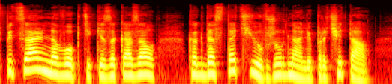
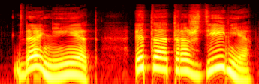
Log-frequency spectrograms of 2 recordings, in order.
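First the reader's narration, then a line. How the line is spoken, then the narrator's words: Sad, smiling. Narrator (Russian): грустно улыбнулся Мифа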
